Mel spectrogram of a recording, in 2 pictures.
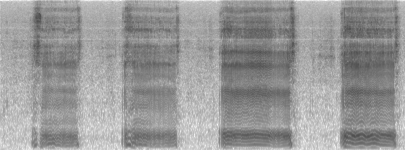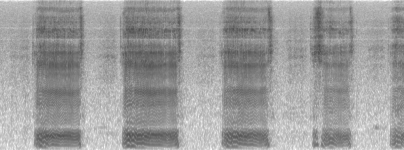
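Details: Loud snoring from a pit bull asleep after its bath: steady, harsh, rattling breaths repeated about once every second and a quarter, each snore a buzzy vibrating rasp, in a small quiet room.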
